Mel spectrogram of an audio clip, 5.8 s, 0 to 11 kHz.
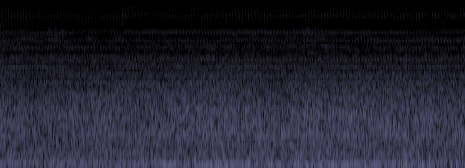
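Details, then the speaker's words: Newly installed diesel heater in a Leyland DAF T244 truck, a 12 V unit on the 12 V fuse box, first fire after priming with a strong diesel smell: steady low rumble and even fan roar, no knocking; runs smoothly. "We've just fired it up now, see what happens. I can smell a lot of diesel."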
